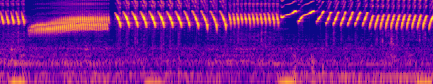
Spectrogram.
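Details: Canary tutor song meant to trigger singing in other canaries: a buzzy rising note followed by long, fast rhythmic trills of repeated syllables with brief swept notes between tours.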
